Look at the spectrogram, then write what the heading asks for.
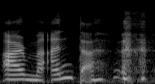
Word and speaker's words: Maanta: With us, of course, is Maanta. I have to emphasize the Arabic pronunciation of it because it's so cute.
